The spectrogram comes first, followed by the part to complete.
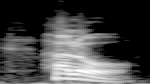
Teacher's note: اس حرف کو گلے کے اندر موجود صوتی تہوں، جن کو انگلش میں ووکل کورڈز کہتے ہیں، کو تھوڑا سا کھول کر سانس کے سادہ اخراج سے ادا کرنا ہوتا ہے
